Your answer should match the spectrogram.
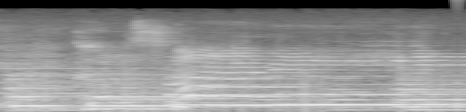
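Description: A woman singing with musical accompaniment. About half a second in she slides up into a new note and holds it steadily.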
